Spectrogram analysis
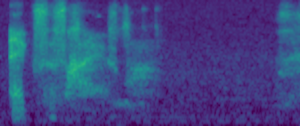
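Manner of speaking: slow breathy whisper; whispered exhausted sigh. Real, not acted. Echoing a friend's complaint.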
